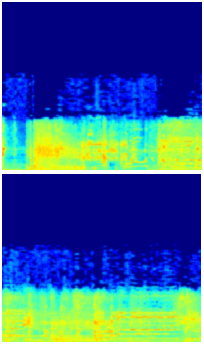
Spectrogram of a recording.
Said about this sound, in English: And then, of course, you had to add the gun sound effect.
